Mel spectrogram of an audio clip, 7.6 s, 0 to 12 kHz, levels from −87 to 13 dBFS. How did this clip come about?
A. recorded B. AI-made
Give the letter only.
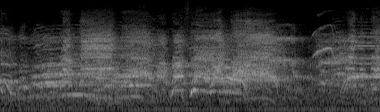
A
